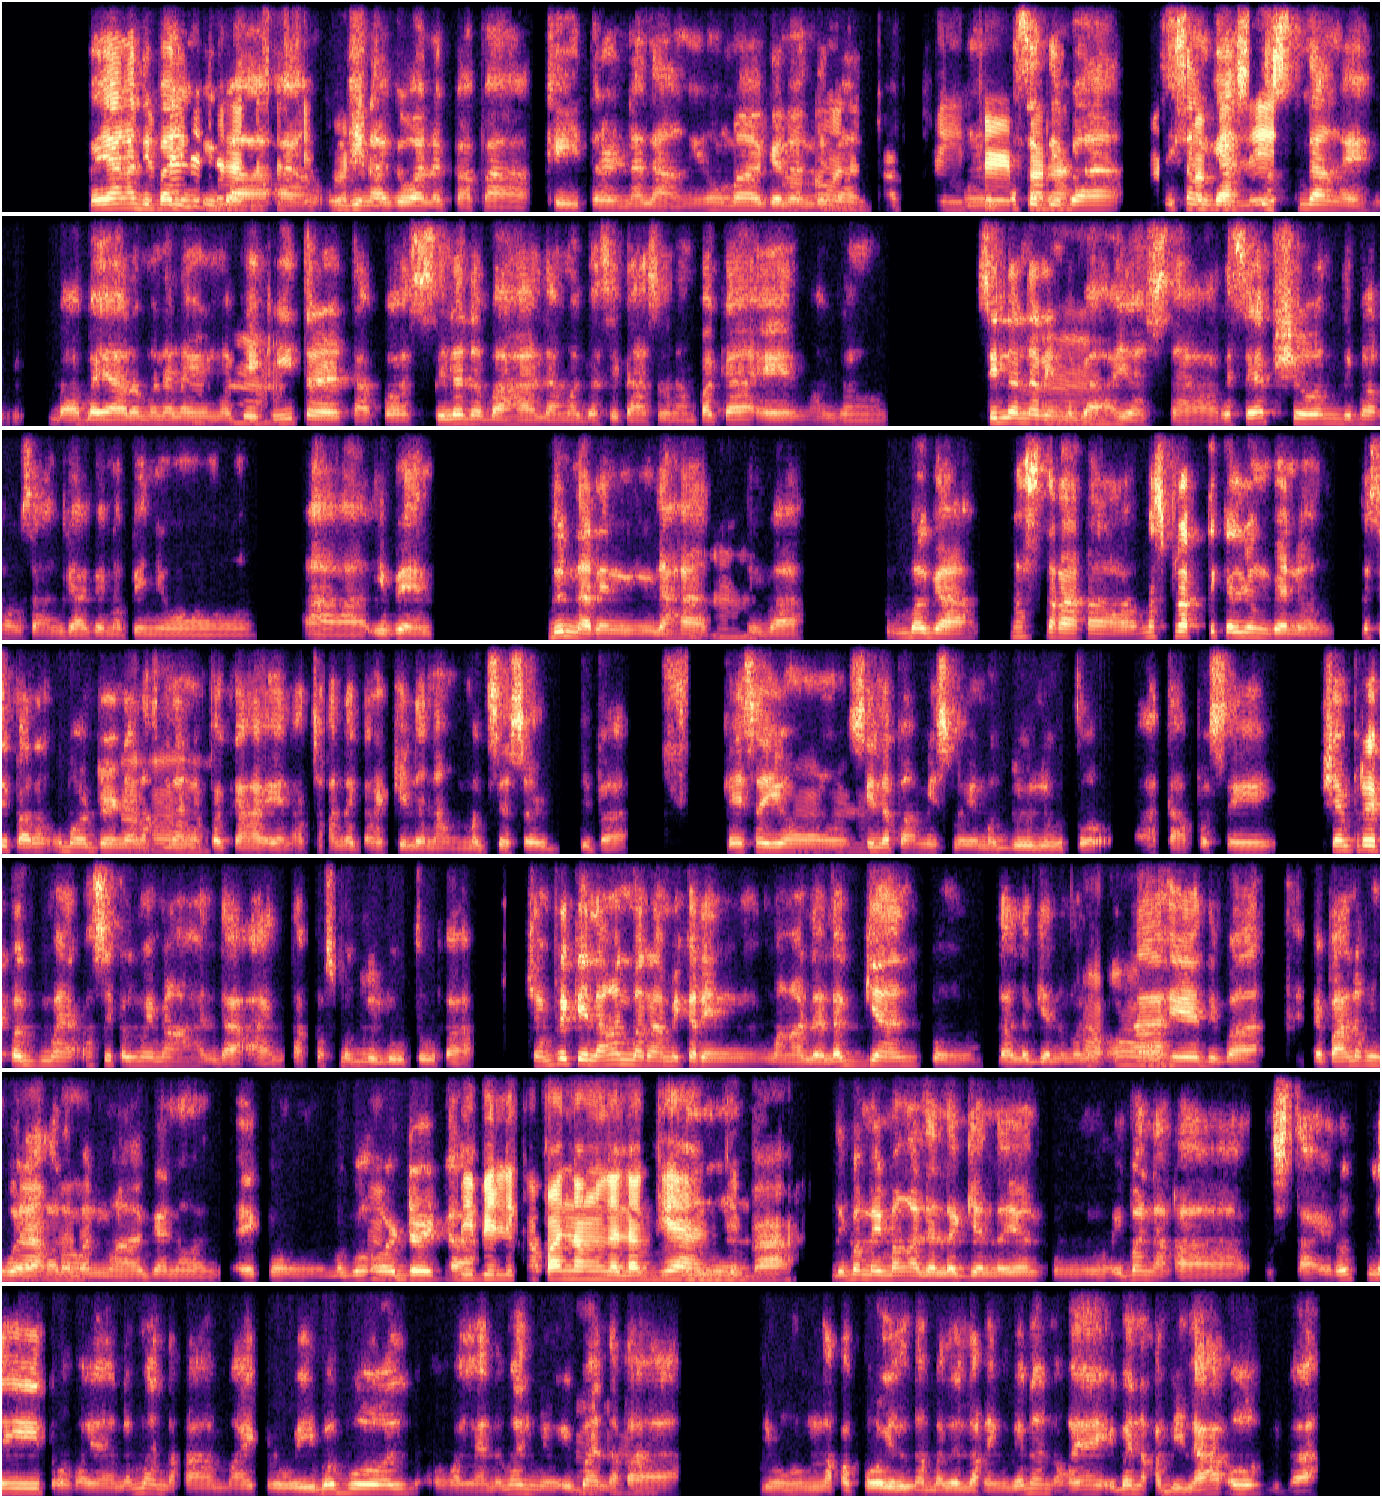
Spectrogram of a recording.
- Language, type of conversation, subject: Filipino, unstructured, Mas pipiliin mo bang magluto ng pagkain sa bahay o umorder ng pagkain mula sa labas?
- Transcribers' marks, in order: none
